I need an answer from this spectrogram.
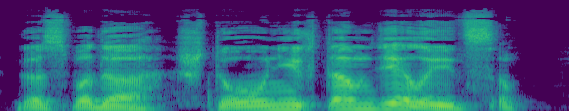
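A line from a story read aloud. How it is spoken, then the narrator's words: Someone shouting. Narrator (Russian): закричал кто-то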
